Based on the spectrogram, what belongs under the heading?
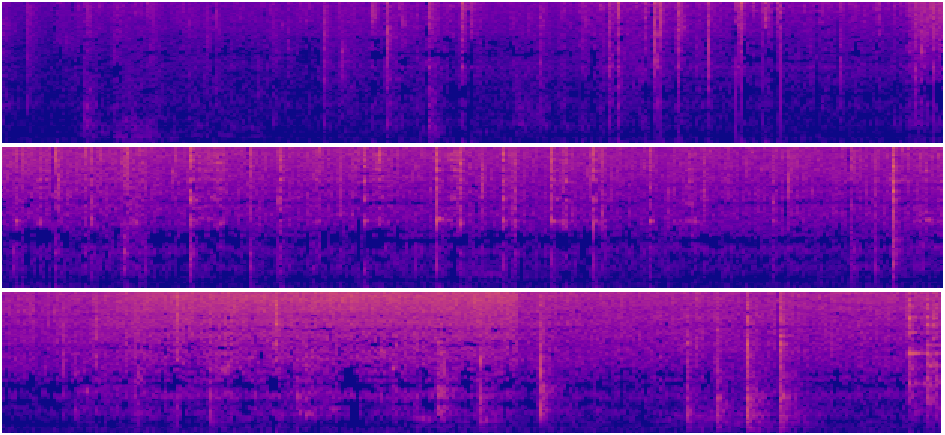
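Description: Diced bacon frying in a metal pot as chopped onion is tipped in and stirred: a steady high sizzle that grows louder about six seconds in, with the spoon clicking and scraping against the pot.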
